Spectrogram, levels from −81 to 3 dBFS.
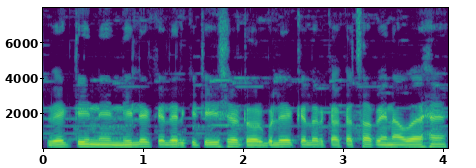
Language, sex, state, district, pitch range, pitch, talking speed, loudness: Hindi, male, Rajasthan, Bikaner, 110-115 Hz, 110 Hz, 220 wpm, -14 LUFS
